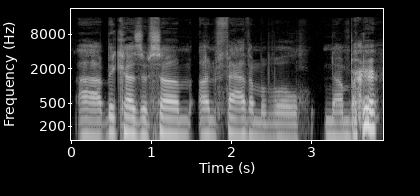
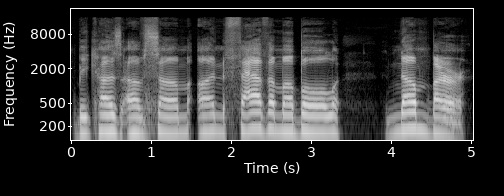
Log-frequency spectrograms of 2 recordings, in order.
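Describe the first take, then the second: First: Said in the usual way. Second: Slow, careful "Because of some unfathomable number."; deliberate slow second attempt at "unfathomable"; careful retry. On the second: Shown as a demonstration. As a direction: pronounce "unfathomable" carefully, syllable by syllable. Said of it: "I wasn't gonna stop till I got it".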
